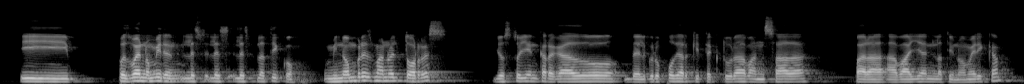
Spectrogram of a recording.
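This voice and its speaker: This man has a northern Mexican accent and a fairly high pitch. He speaks at a moderate pace with fairly even intonation. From northern Mexico, Monterrey. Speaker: technology executive. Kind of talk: conference talk. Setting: stage with audience. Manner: halting, with many fillers.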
